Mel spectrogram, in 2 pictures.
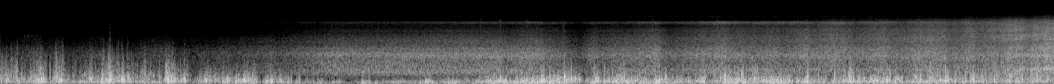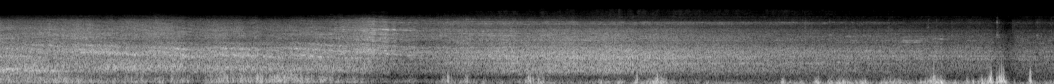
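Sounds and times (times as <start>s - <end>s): train passing with heavy rumble: 0.0s - 21.0s
wheels rushing on rails: 0.4s - 21.0s
faint falling whine: 6.6s - 21.0s.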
